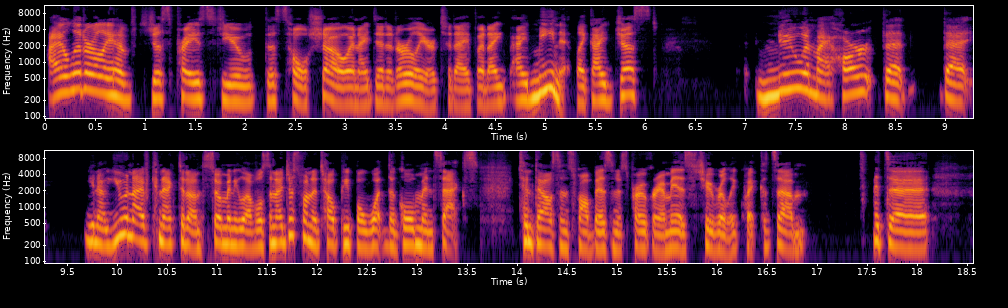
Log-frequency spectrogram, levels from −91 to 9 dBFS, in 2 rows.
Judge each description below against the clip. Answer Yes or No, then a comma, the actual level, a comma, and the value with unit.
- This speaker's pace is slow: No, fast, 205 wpm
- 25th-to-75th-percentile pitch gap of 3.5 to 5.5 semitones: Yes, average, 4.7 semitones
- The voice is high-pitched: Yes, high, 215 Hz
